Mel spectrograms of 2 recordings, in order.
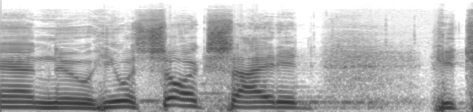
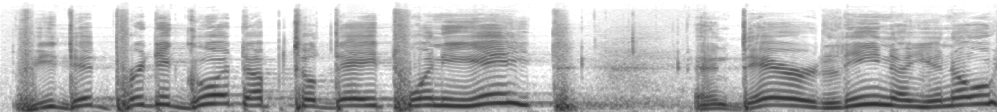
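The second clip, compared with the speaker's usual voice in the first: Grandpa's voice; 9 semitones higher than usual. Acted. Grandpa Ole's quoted confession.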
